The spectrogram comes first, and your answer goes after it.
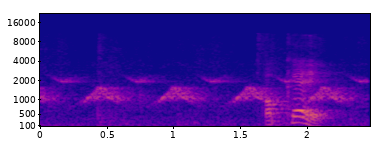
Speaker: and now as we can see there is sound is weaker and I have eliminate this my car horn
